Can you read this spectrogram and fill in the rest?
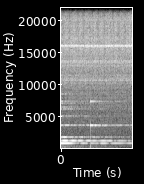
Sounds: bell

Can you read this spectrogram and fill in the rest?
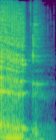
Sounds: burping

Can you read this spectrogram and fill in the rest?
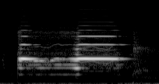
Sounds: wind instrument
musical instrument
music

